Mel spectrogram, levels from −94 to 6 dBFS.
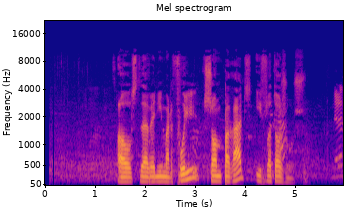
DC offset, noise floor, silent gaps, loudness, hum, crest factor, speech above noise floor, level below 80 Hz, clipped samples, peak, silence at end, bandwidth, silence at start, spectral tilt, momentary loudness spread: under 0.1%; -57 dBFS; none; -20 LUFS; none; 20 dB; 37 dB; -66 dBFS; under 0.1%; -2 dBFS; 0.05 s; 9.8 kHz; 1.45 s; -5.5 dB/octave; 15 LU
